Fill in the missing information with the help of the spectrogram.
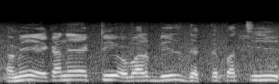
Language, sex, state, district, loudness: Bengali, male, Assam, Hailakandi, -11 LUFS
